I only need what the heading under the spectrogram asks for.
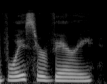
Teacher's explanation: is made by placing your top teeth gently on your bottom lip and adding a small vibration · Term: V sound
